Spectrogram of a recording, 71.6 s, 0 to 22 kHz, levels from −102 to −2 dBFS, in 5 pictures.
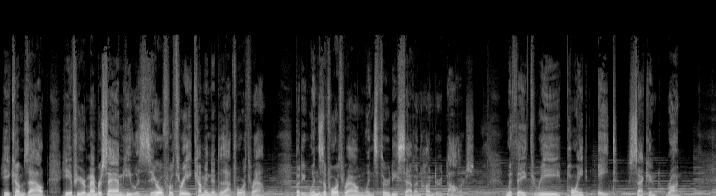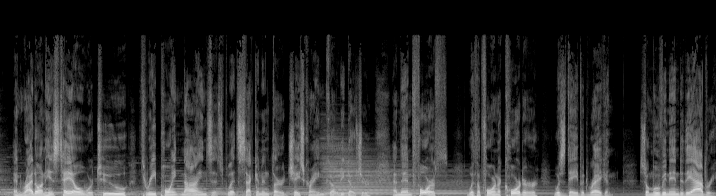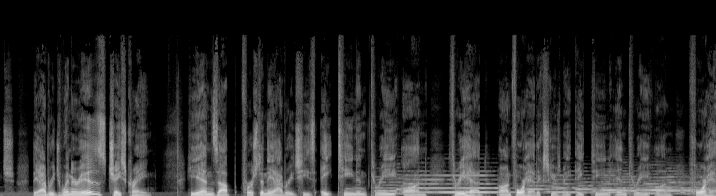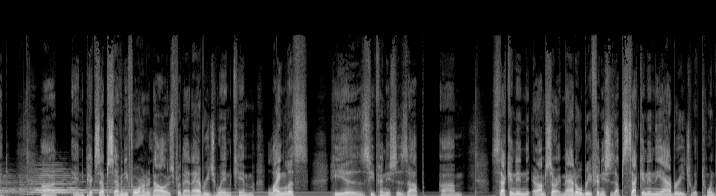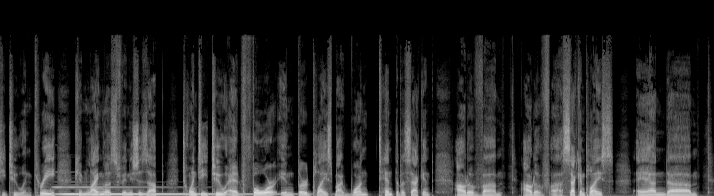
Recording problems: background music; noticeable; throughout; 10 dB below the speech

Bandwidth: 18 kHz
